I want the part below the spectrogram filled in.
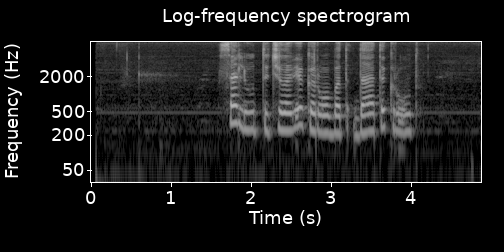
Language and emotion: Russian, positive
